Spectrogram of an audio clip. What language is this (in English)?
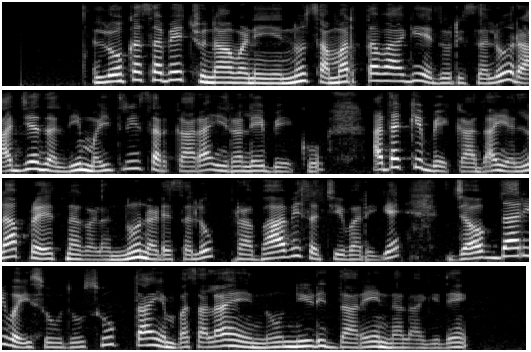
Kannada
